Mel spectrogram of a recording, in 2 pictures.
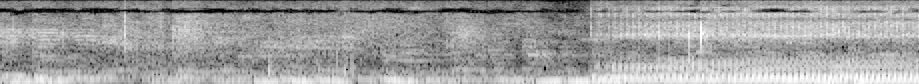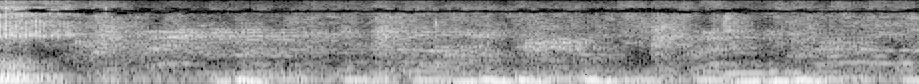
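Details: Sleeping English bulldog (tagged fat boy), filmed for entertainment: one long, rumbling snore with snuffly breathing around it, over background music; dog snoring.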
